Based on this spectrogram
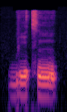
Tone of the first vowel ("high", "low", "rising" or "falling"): low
